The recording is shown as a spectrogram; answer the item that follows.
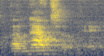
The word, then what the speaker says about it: anatomy: similar like anatomic but anatomy now obviously they're related they have the same spelling but yet their pronunciation is really rather different because we say anatomic and i think i've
